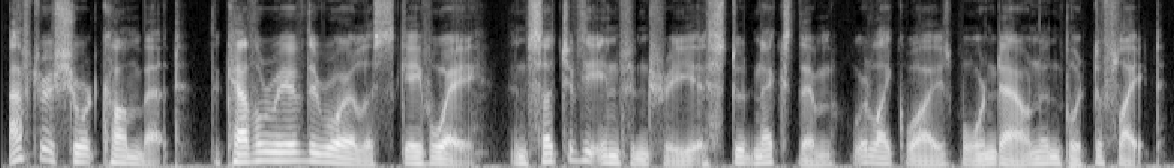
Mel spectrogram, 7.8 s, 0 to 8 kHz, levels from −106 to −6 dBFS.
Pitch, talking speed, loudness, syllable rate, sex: 105 Hz, 215 wpm, -20 LUFS, 5.5 syllables/s, male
